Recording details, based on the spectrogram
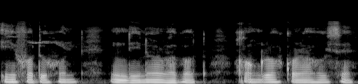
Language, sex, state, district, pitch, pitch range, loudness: Assamese, male, Assam, Sonitpur, 105 Hz, 100-110 Hz, -17 LUFS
